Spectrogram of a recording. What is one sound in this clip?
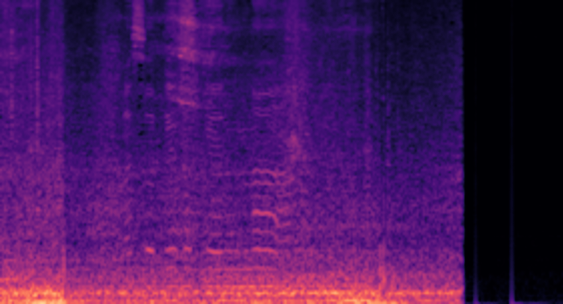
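A car engine hums and tyres rumble on the road from inside a moving car.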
